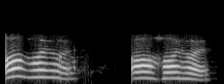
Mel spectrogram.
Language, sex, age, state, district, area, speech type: Assamese, female, 18-30, Assam, Morigaon, rural, conversation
